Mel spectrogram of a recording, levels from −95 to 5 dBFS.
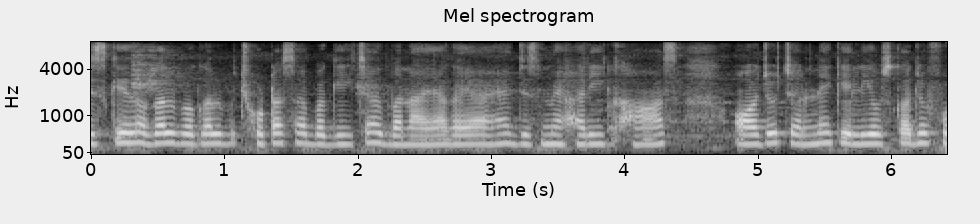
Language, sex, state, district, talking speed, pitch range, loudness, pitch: Hindi, female, Punjab, Kapurthala, 185 wpm, 205-225 Hz, -17 LUFS, 215 Hz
